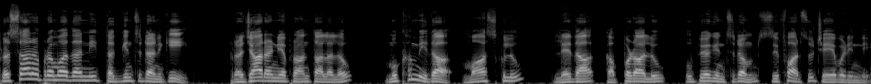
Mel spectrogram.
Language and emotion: Telugu, neutral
